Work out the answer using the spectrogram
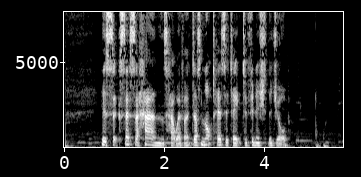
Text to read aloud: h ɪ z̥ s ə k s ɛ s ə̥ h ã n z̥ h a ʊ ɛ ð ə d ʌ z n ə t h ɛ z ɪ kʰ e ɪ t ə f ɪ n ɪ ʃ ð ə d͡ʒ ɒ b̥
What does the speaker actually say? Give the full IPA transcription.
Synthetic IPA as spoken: h ɪ z̥ s ə k s ɛ s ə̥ h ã n z̥ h a ʊ ɛ v ə d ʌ z n ə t h ɛ z ɪ tʰ e ɪ tʰ ə f ɪ n ɪ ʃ ð ə d͡ʒ ɒ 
